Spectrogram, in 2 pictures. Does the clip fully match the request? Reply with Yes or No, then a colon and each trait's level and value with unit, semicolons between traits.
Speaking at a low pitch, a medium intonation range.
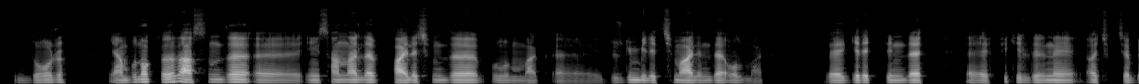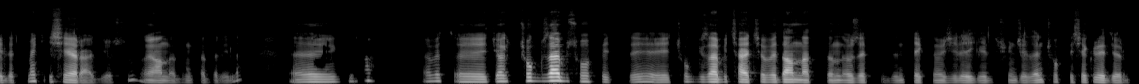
Yes: low, 100 Hz; average, 3.4 semitones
